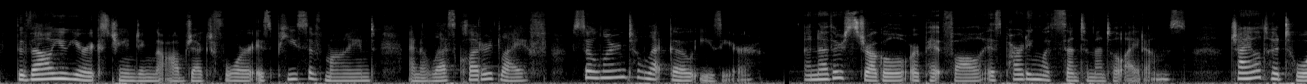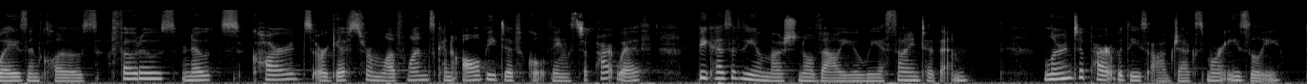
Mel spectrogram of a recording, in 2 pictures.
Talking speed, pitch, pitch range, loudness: 155 wpm, 190 Hz, 170-235 Hz, -29 LUFS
